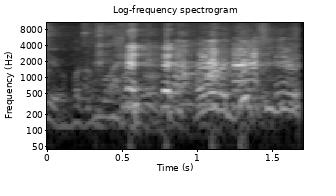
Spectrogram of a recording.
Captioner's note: audience laughing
